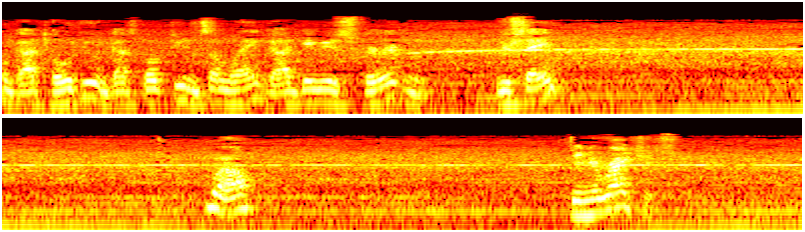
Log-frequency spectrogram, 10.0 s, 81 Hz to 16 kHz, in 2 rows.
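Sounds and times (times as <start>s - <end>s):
electrical hum and hiss: 0.0s - 10.0s
high-pitched whine: 0.0s - 10.0s.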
